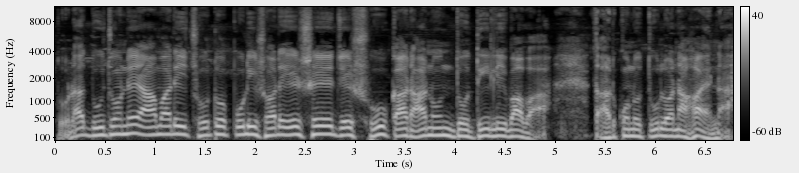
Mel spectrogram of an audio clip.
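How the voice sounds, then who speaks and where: A man voicing a humble, affectionate old village farmer in a Bengali animated story, speaking in a sentimental, fatherly way with a Bengali accent. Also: medium pitch, normal speed, close to an everyday voice. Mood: moved, grateful. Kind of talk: animated folk story dialogue. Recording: music bed under the voice.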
